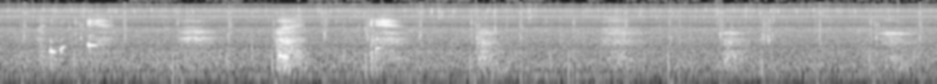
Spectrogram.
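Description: rain falling

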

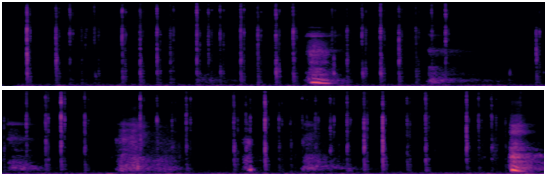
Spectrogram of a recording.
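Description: computer keyboard typing clatter

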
